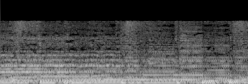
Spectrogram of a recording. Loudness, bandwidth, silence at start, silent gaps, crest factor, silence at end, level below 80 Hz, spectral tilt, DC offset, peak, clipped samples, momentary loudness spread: -18 LUFS; 8.2 kHz; 0 s; none; 14 dB; 0 s; -22 dBFS; -6 dB/octave; under 0.1%; -2 dBFS; under 0.1%; 2 LU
